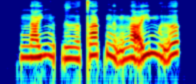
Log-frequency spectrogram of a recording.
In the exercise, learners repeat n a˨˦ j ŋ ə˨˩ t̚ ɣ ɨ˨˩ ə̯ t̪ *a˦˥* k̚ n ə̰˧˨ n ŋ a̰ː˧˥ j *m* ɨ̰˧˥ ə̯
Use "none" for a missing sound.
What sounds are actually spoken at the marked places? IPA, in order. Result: a˦˥, m

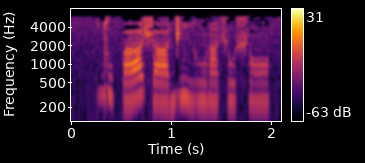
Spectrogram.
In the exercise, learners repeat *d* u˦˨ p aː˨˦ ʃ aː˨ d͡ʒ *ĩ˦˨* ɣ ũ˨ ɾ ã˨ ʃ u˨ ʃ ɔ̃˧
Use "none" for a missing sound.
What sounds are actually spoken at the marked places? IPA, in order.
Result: d, ĩ˦˨

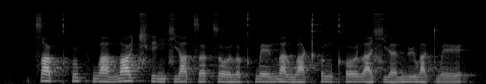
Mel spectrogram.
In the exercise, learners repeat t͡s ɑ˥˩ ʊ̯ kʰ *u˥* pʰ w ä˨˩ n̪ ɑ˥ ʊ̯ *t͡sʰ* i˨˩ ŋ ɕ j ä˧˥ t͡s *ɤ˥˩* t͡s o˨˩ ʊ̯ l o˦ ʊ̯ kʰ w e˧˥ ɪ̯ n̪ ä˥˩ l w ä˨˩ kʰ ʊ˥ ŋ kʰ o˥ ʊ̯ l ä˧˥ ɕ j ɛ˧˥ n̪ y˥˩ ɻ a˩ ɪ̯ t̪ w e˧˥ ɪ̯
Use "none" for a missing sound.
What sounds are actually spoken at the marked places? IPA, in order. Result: u˥, t͡ɕʰ, ɤ˧˥

